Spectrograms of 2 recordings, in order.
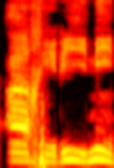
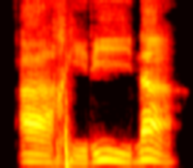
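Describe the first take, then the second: First: The word ends with an 'i' vowel. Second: The word ends with an 'a' vowel. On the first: The speaker calls it wrong. "jangan dibaca akhirini" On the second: The speaker calls it right.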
